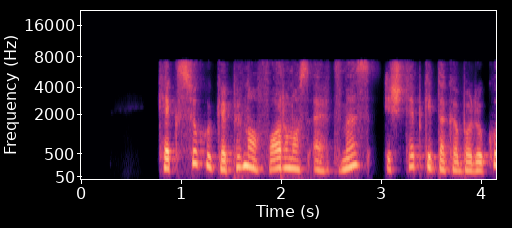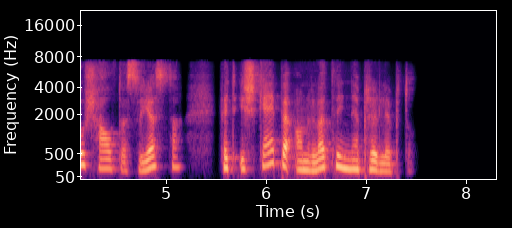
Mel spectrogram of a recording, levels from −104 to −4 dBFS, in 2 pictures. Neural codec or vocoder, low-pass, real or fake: codec, 16 kHz, 0.5 kbps, X-Codec, WavLM features, trained on Multilingual LibriSpeech; 7.2 kHz; fake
